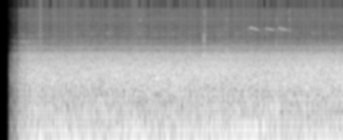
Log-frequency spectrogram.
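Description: Outdoor background noise: a steady low rumble with hiss, fading in just after the start. A few faint high chirps come near the end.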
